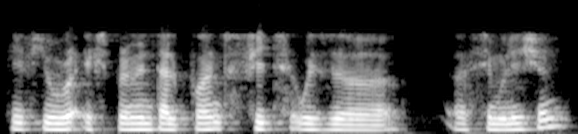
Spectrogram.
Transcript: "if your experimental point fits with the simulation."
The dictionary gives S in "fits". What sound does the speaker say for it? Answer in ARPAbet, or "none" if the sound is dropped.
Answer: none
